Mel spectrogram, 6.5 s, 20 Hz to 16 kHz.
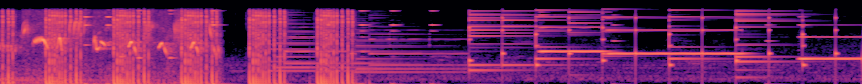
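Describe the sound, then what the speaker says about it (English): A wind-up mechanical nightingale from King's Quest 6 plays a tinny tune: harsh squawky bursts at first, then a string of bright, thin chiming notes stepping up and down, with no one talking. "The mechanical nightingale sings a sweet, tinny tune."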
